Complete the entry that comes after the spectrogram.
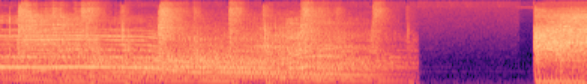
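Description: A Pontiac Grand Prix NASCAR race car screams past with a loud, shifting engine note for about two seconds, then a brief silence before the roar cuts back in.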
